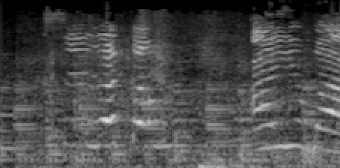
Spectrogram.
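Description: A young child's high, gliding, wordless excited vocalising over light background music, with a brief low thud about a second and a half in.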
